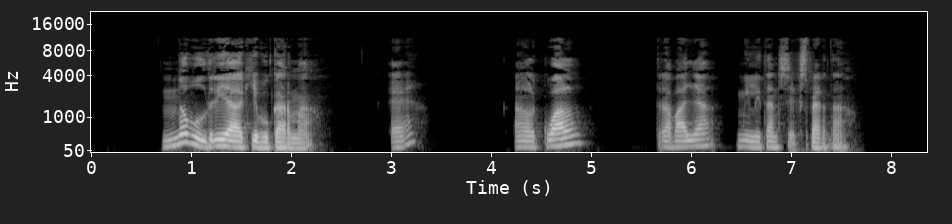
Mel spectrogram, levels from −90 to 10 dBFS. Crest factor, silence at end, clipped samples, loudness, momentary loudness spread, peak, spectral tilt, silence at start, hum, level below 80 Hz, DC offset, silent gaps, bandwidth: 20 dB; 0.8 s; under 0.1%; -20 LUFS; 17 LU; -2 dBFS; -5.5 dB/octave; 0.7 s; none; -54 dBFS; under 0.1%; 2.62-2.66 s, 2.82-2.86 s, 3.47-3.80 s, 3.99-4.07 s, 5.16-5.37 s; 11.5 kHz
